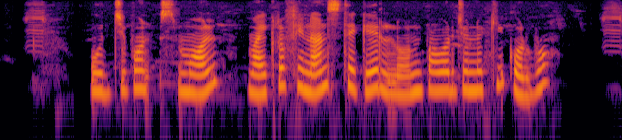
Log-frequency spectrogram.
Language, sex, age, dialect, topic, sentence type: Bengali, female, 25-30, Northern/Varendri, banking, question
